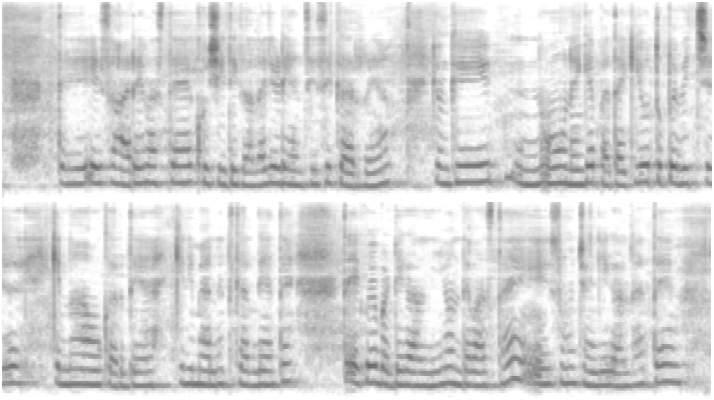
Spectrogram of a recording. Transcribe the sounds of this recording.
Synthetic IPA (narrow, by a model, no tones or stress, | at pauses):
t̪eːeːsaːɾeːʋaːst̪eːkʰʊʃiːd̪iːɡəlɛːd͡ʒeːɽiːɛ̃ːnsiːəsĩːkəɾːeːãː | kjõːkɪ | oːʊnẽĩːɡeːpət̪aːkɪoːt̪ʊpeʋɪt͡ʃ | kɪnːãːoːkəɾd̪eːɛ̃ːkɪnĩːmɛːnət̪kəɾd̪eːɛ̃ːt̪eː | t̪eːeːkoːiːbəɖːiːɡəlnĩːɦʊ̃ːnd̪eːʋaːst̪eːeːsũːt͡ʃəŋɡiːɡəlɛːt̪eː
